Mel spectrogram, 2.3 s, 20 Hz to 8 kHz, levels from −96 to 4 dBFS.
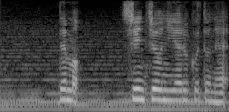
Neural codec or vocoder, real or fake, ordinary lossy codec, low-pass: none; real; none; none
